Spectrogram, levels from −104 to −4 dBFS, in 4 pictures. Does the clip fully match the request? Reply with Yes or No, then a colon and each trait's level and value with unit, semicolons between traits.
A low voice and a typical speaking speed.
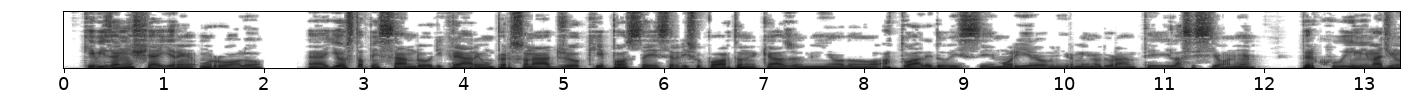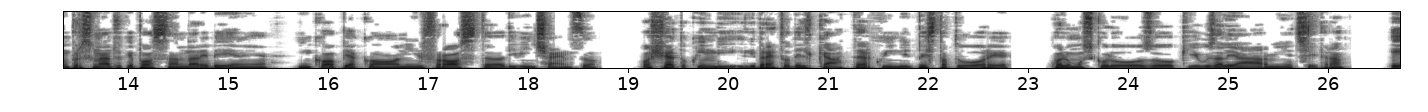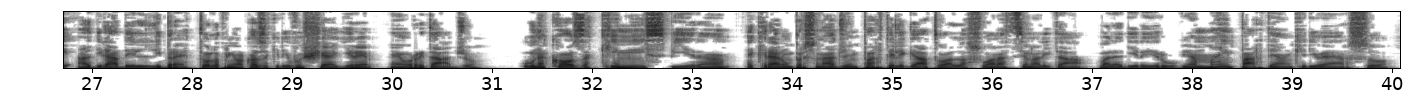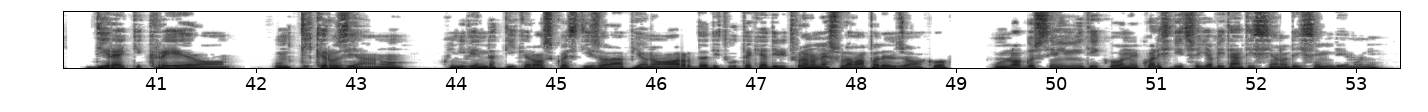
Yes: low, 115 Hz; average, 155 wpm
